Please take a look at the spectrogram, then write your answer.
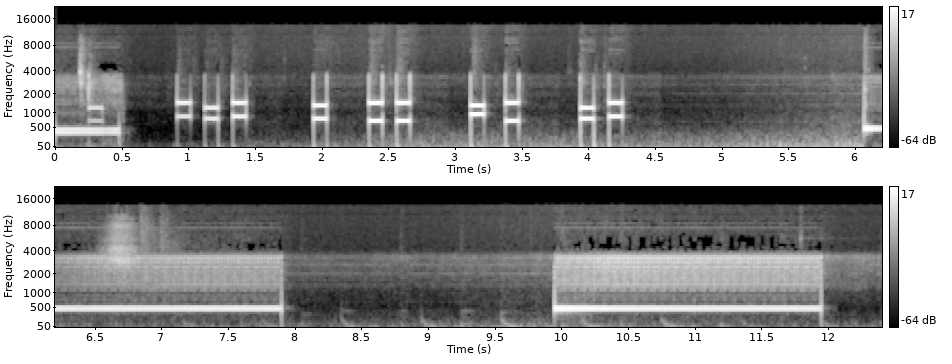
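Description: telephone dialing and ringing

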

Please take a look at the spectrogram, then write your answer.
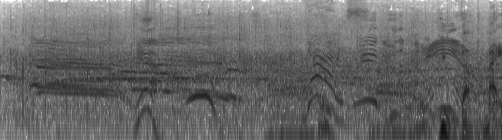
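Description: applause sound effect

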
